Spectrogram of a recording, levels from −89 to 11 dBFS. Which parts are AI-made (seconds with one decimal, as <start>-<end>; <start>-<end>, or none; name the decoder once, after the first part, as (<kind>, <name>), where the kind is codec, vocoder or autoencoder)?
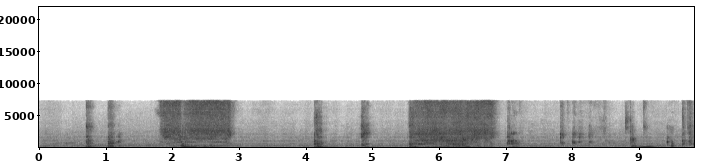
0.0-0.5 (codec, HILCodec); 2.8-9.8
